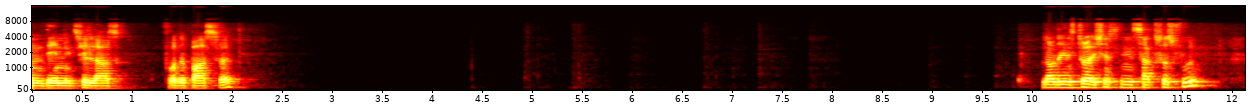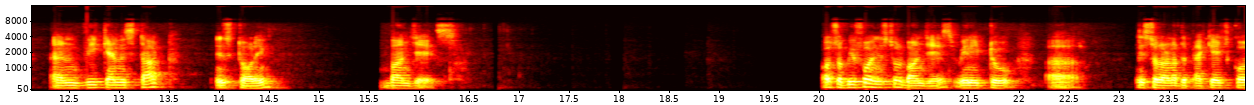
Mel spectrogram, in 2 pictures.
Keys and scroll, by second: 4.4-7.3 typing, 5.4 Return, 16.0-17.4 typing, 17.5 Return.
